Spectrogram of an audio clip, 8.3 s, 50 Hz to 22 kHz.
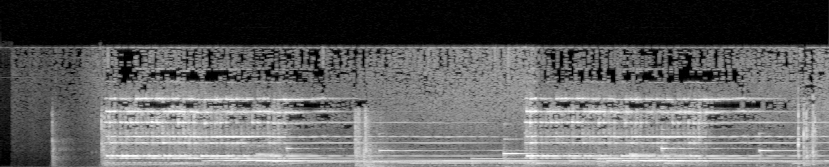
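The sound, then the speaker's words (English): After a quick click, a telephone bell rings loudly and continuously, its bright metallic clang shifting slightly in tone, with no voices. It is from the 1971 crime thriller Klute. “Two girls lie dead, and somebody is on the other end of the phone.”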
